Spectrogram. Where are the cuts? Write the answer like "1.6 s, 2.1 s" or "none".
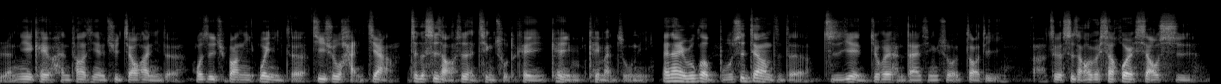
4.0 s, 6.5 s, 8.2 s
